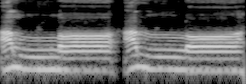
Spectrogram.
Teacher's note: আল্লাহ শব্দকে মোটা করে পড়তে হবে আবার এক আলিফ টান দিতে হবে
